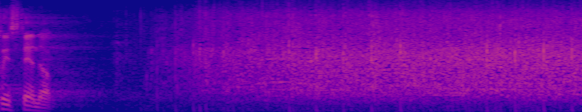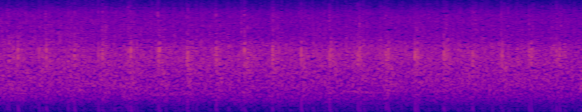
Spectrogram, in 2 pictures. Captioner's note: applause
